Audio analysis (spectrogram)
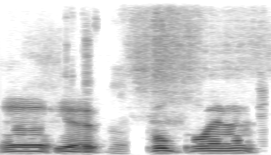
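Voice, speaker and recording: A man hosting a casual fan show, reading out viewer comments in a relaxed way between jokes. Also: fairly low pitch, drawn-out words, poor audio. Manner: relaxed, reads out chat messages between jokes. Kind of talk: casual chat.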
